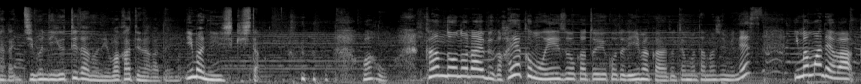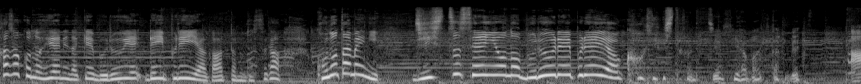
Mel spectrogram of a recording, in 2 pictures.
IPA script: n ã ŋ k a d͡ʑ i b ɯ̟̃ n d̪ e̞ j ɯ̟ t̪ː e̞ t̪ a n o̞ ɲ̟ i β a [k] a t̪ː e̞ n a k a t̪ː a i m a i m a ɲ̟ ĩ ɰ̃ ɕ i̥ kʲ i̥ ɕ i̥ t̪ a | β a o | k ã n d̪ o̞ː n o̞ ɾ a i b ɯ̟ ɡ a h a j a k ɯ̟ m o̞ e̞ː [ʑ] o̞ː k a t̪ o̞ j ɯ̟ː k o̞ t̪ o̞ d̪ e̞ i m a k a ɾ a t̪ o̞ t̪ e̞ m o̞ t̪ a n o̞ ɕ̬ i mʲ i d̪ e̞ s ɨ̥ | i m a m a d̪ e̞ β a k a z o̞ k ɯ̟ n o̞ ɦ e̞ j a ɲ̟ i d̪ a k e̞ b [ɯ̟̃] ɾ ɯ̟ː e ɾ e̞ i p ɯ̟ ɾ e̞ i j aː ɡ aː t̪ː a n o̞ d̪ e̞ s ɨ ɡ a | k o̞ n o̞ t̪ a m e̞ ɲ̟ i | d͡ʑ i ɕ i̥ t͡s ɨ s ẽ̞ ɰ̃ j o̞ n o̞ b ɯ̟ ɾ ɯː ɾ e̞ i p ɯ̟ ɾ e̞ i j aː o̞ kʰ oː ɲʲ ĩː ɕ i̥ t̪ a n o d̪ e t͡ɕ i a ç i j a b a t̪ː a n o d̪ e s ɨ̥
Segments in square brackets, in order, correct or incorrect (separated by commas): correct, incorrect, incorrect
